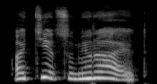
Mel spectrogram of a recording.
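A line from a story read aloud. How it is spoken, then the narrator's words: Sobbing. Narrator (Russian): продолжила всхлипывать Морена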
